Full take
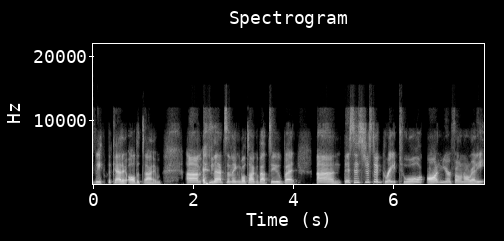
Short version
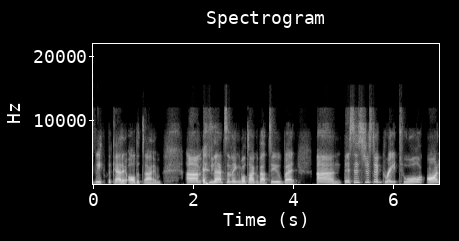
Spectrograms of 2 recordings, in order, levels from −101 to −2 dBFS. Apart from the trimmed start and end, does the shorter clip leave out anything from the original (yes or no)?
no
